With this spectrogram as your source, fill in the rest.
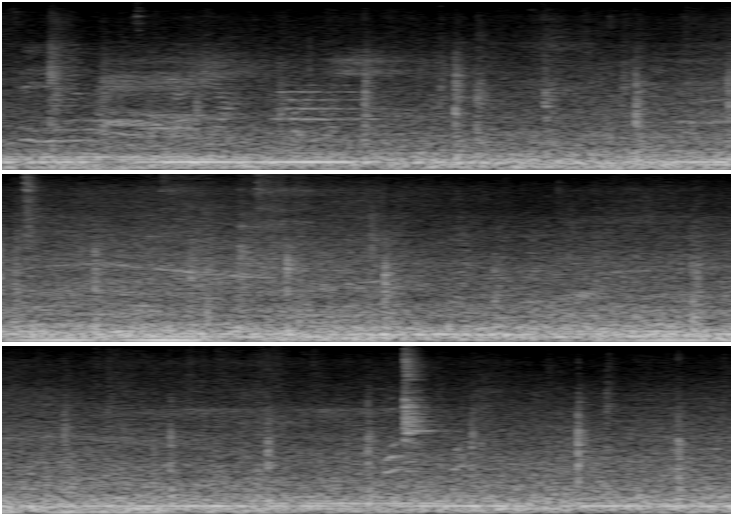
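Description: Footsteps climb concrete stairs.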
